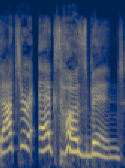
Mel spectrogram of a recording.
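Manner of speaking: loud, slow screaming from the background. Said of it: "who screams".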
